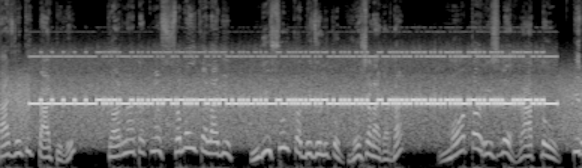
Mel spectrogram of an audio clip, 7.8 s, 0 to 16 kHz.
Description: RTTY (50 baud, 170 Hz shift), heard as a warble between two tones, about 1750 Hz centre, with radio static and speech in Nepali. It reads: CQ TEST OK0MRP OK0MRP CQ XE4DTI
